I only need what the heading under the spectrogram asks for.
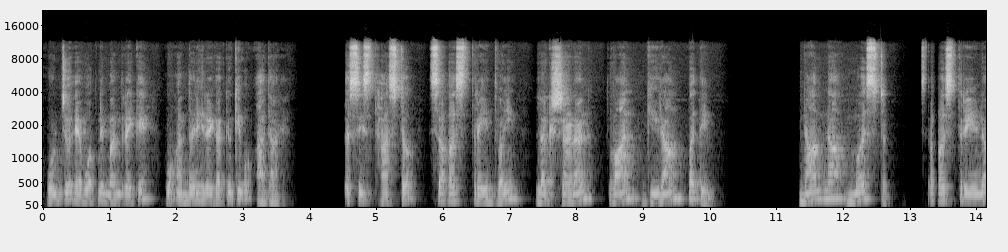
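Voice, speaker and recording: An Indian man teaching how to pronounce a devotional hymn. He chants the verses slowly, then explains them quickly. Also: mid-range voice, fairly even intonation, poor audio. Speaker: recitation teacher. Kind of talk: pronunciation lesson.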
